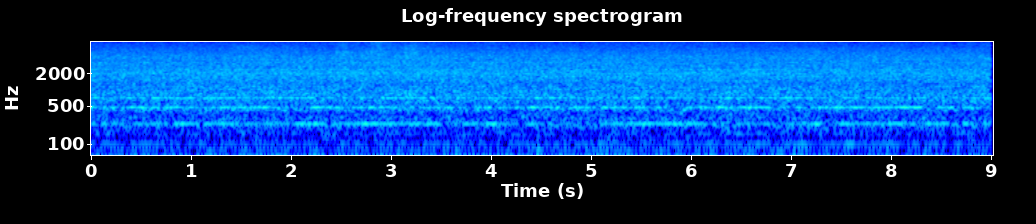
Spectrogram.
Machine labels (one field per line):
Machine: fan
